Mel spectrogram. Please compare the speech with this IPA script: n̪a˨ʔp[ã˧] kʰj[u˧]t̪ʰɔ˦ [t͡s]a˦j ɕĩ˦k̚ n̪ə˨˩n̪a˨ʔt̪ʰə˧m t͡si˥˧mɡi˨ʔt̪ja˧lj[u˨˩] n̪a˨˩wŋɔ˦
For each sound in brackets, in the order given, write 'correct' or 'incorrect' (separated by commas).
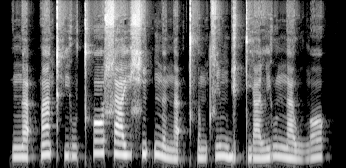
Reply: incorrect, incorrect, incorrect, incorrect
